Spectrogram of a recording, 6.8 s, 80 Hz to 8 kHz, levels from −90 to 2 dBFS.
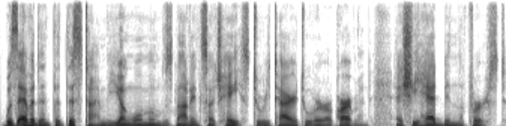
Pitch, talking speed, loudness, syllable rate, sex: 100 Hz, 220 wpm, -19 LUFS, 5.2 syllables/s, male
